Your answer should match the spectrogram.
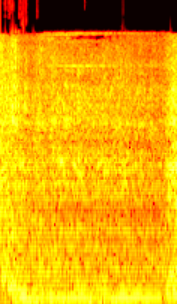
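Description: Car engine sound running steadily at a low, even pitch, after a brief rushing whoosh right at the start.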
